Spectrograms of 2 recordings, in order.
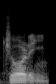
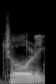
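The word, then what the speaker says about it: during: evidence of structure to house them ডিউরিং ডিউরিং উচ্চারণ কিন্তু হয় জরিং এটা খেয়াল করেন উচ্চারণ ডিফেন্ট জরিং বলবে জরিং মানে কোন কিছু সময়ে কোন ঋতুর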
